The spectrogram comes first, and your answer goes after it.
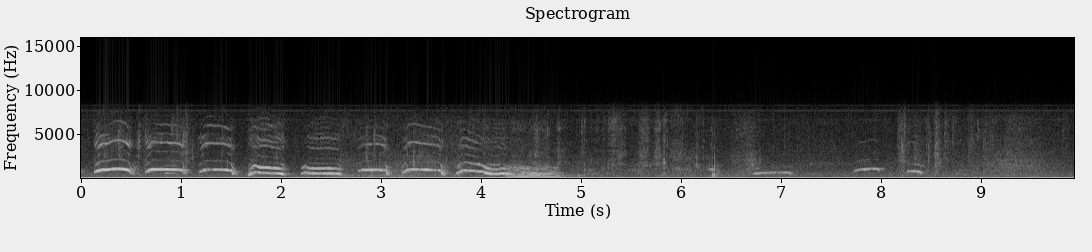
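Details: Twenty-nine-day-old German Shepherd puppies from a breeder's family-raised litter whimper in a rapid string of high, arched whines that slide downward and fade into a low drawn-out moan, followed by a few scattered softer whines.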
